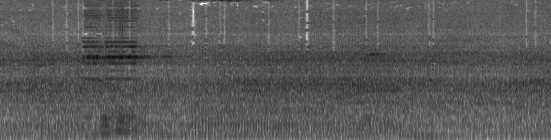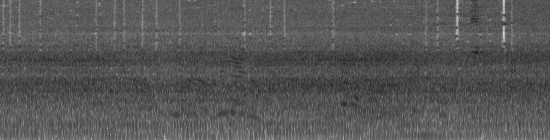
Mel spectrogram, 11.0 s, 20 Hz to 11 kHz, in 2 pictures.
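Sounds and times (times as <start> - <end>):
motorcycle riding noise: 0.0 - 11.0.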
